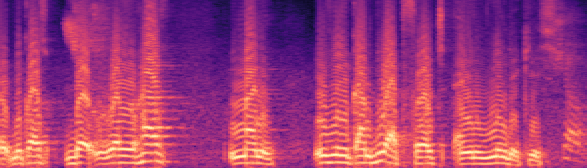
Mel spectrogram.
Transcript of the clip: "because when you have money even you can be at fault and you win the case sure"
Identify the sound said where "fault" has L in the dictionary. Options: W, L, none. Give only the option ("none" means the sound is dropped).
L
